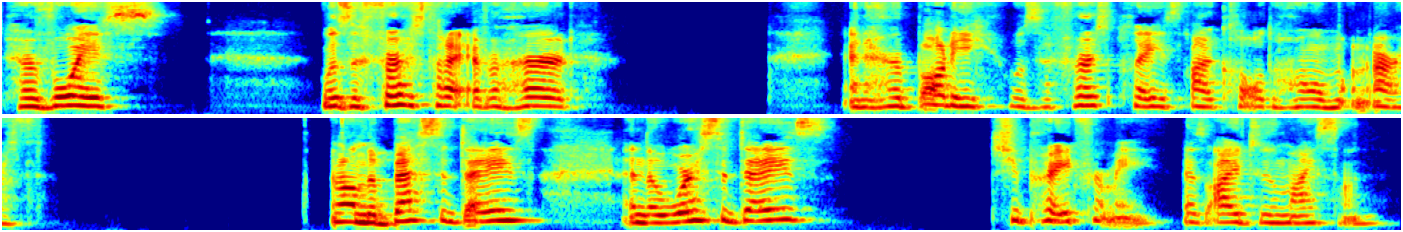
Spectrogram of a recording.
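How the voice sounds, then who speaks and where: A woman in her thirties telling a personal story as a heartfelt competition speech, with dramatic pauses. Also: a little high. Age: 30s. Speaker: public speaker.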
